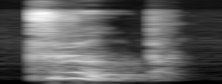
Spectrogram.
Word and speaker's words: troupe: Next one, the word is troop. The word is troop.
